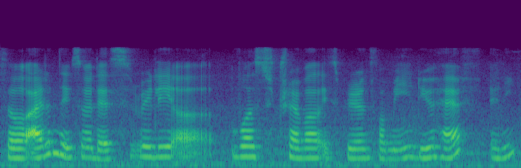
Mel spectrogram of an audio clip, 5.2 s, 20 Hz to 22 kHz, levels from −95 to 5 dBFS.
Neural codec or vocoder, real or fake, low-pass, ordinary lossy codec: none; real; none; none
